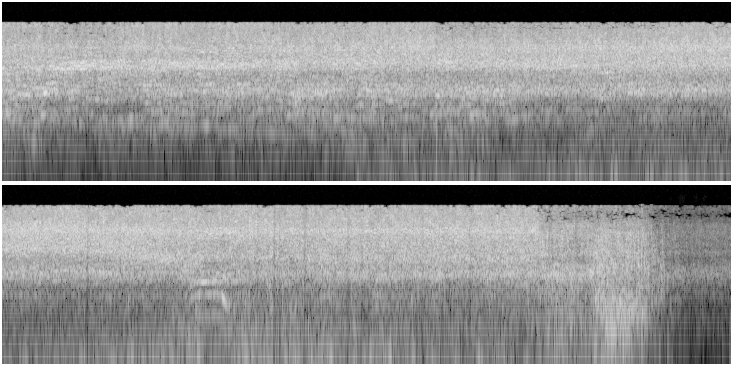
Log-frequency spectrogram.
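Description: Water rushes loudly through an enclosed slide tube.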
